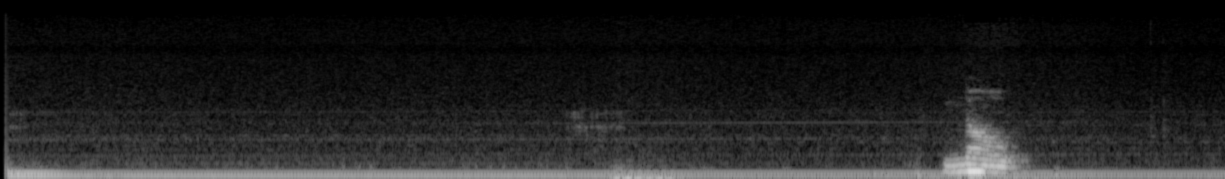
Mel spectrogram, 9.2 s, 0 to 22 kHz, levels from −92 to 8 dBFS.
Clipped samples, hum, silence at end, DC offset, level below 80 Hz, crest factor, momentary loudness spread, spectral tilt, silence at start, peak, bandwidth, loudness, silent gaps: under 0.1%; none; 0 s; under 0.1%; -34 dBFS; 24 dB; 21 LU; -11 dB/octave; 0.05 s; -2 dBFS; 3.4 kHz; -23 LUFS; none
